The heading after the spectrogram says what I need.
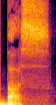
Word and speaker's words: basse: À taille basse, okay, so basse, final E not pronounced, but then you pronounce the double S, so S, basse.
